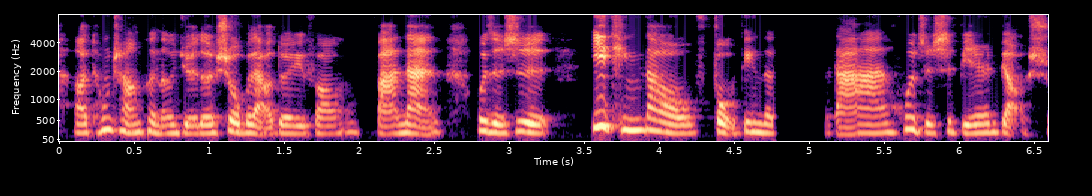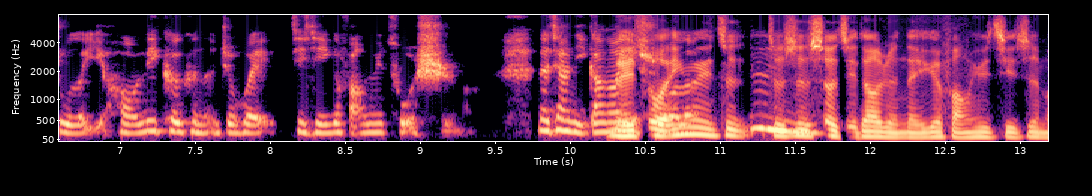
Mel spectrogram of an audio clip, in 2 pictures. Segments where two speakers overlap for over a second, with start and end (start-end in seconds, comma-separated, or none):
10.2-11.7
